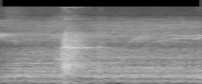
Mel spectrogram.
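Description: A single sharp clink with a short ringing tone, a little over half a second in, against a low, steady background.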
